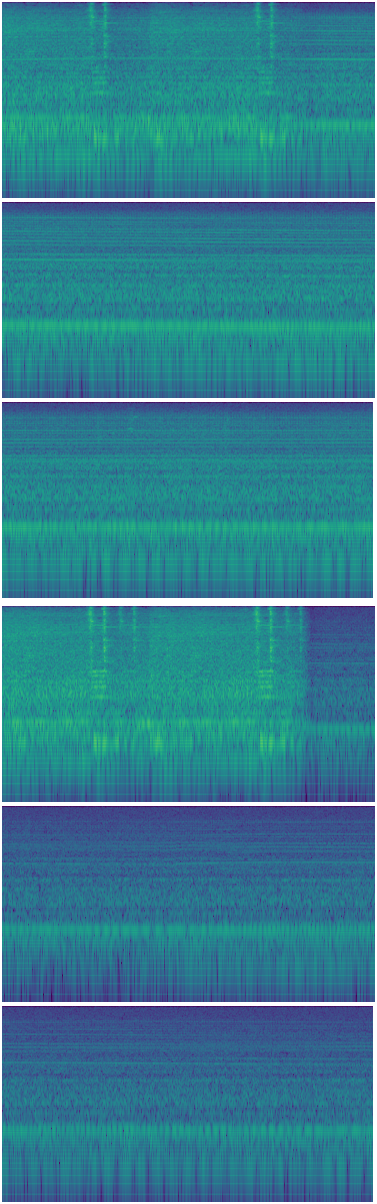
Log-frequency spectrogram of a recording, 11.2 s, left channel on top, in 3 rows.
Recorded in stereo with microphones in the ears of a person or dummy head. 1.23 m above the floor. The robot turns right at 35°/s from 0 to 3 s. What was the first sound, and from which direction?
Only background noise.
